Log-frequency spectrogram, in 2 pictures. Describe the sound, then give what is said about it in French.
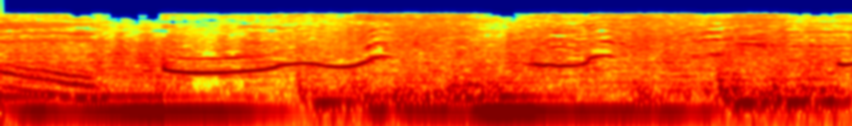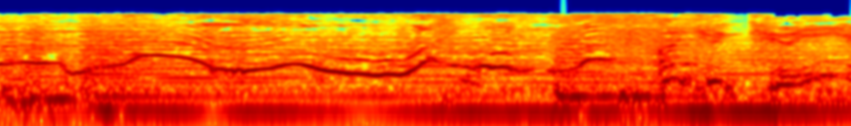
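A human voice, from a person disguised as an animal, imitates a cat, giving a string of drawn-out, wavering meows, repeated several times over a steady low background hum. “Qui va là? Miaou. Miaou. Miaou.”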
